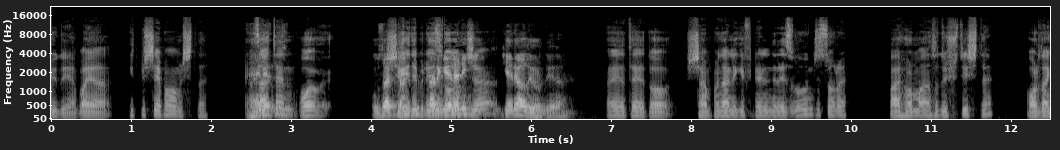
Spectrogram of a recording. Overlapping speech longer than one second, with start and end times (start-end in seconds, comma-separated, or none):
4.2-5.6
